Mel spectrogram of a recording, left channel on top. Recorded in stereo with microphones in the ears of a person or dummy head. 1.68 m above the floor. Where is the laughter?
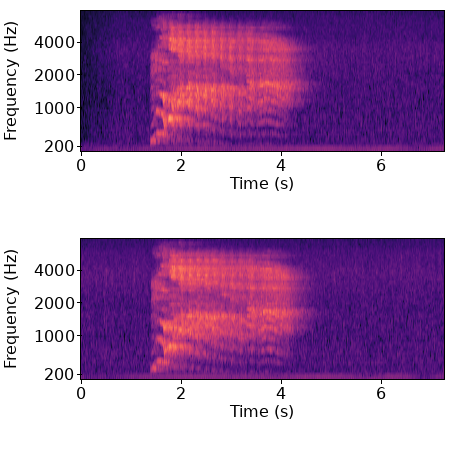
70° left (ahead or behind), 0.6 m; by 4.2 s 5° right (ahead or behind), 1.2 m.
